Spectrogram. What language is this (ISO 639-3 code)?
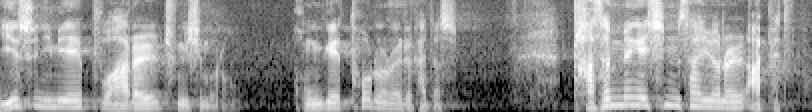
kor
